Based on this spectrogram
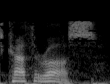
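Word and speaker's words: katharos (καθαρός): It's katharos, which originally, I know it sounds funny, but that's the way it's supposed to be pronounced apparently, which originally simply meant clean as opposed to soiled or dirty.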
